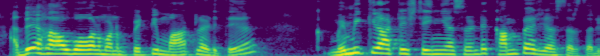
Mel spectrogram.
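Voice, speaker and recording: A man from West Godavari in India, a mimicry artist, telling his story in a casual interview and often addressing the interviewer as sir. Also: fairly high pitch. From West Godavari, Andhra Pradesh. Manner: fast, animated storytelling with frequent sir.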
